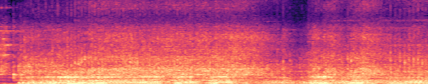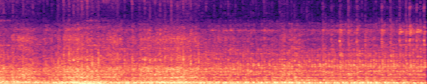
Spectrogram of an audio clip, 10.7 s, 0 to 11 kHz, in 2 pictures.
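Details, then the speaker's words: Weed Eater GHT22 hedge trimmer, long unused, restarted after carburetor idle tweaks: high steady two-stroke drone, no stumbling or surging; high-speed needle was too lean, low-speed too rich, now running normally. "again oh all right that sounds pretty good"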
